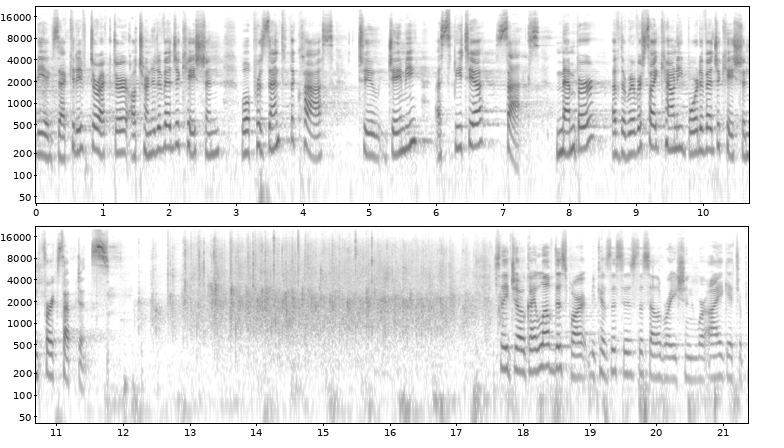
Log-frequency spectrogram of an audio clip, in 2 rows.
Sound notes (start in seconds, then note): 12.1 applause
